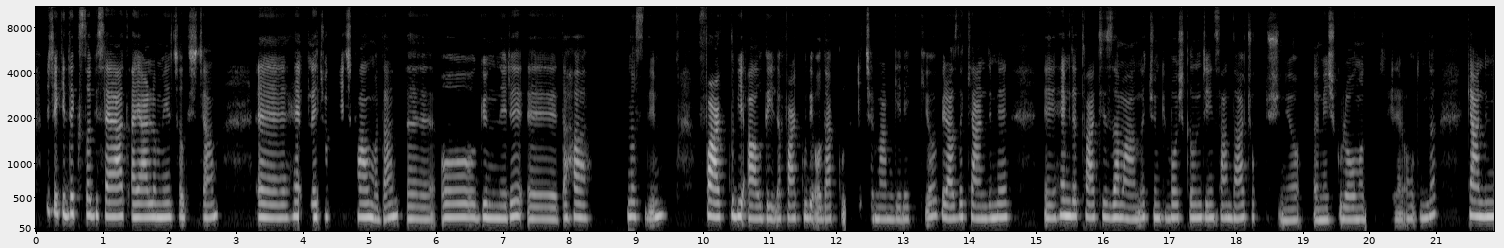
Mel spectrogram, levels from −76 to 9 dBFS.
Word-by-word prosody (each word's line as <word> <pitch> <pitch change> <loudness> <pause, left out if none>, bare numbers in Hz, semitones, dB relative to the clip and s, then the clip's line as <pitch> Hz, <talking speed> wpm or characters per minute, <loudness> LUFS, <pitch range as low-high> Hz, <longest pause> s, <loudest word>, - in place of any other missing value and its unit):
Bir 295 - -5
şekilde 255 -2 +3
kısa 240 -3 -1
bir - - +2
seyahat 220 -1 +3
ayarlamaya 205 0 +5
çalışacağım. 205 +1 -2 0.6
Eee, 195 -1 +2
hem 220 0 +4 0.2
de 205 0 +4
çok 210 -1 -10
geç 205 - -6
kalmadan, 205 0 +3
eee, 185 +1 -2
o 205 0 +2
günleri, 200 +3 +3
eee, 180 -1 -2
daha, 200 -1 -1 0.5
nasıl 215 -1 -1
diyeyim, 235 +2 +1 0.4
farklı 210 -1 +4
bir 215 -3 +3
algıyla, 185 0 -1
farklı 190 +1 -3
bir 195 - -1
odaklılık 180 +1 -6
geçirmem 180 - -4
gerekiyor. 180 +5 -5
Biraz 190 -1 0
da 205 - -1
kendimi, 195 +1 +1 0.5
eee, 195 0 -1
hem 230 -1 +7
de 220 0 +1
tatil 205 -1 -2
zamanı, 195 0 0
çünkü 195 -2 -2
boş 200 0 -1
kalınca 200 0 0
insan 195 -1 -1
daha 190 +2 -1
çok 200 -1 -13
düşünüyor 165 +1 -5 0.2
e, - - -2
meşgul 170 +2 -1
olmadığım 175 0 -1 0.4
şeyler 85 -1 -6
olduğunda. 195 +6 -3 0.4
Kendimi 215 -2 +6
200 Hz, 135 wpm, -23 LUFS, 185-210 Hz, 0.6 s, hem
